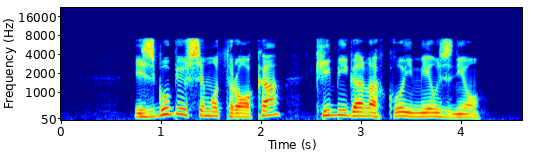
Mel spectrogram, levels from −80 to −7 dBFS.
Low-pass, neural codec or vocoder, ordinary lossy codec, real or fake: 7.2 kHz; none; none; real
